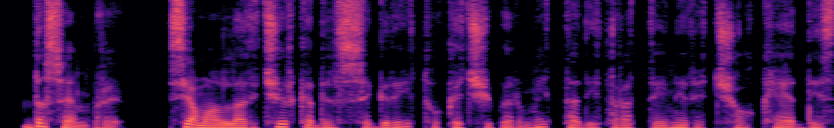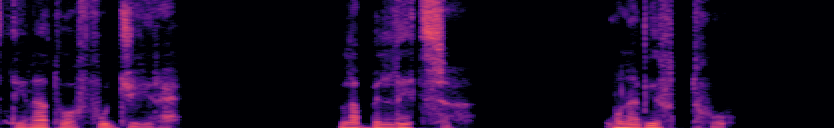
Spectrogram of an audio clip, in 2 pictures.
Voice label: italian narration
